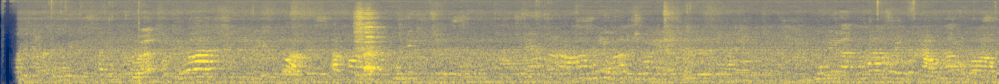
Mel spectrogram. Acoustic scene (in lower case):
crowded indoor space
